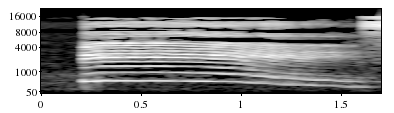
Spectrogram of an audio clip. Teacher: Pires, a sílaba mais forte é o pi, é a penúltima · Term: paroxítona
